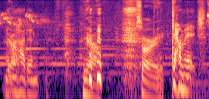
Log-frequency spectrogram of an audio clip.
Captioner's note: chuckles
